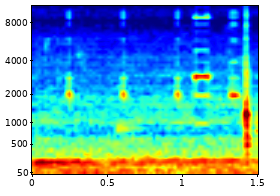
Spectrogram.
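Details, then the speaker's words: 2022 Mitsubishi Xpander Sport CVT, instrument-cluster turn signal sound options demonstrated: crisp even clicks roughly three a second, steady and regular; indicator sounder working normally. "Nah, ini yang gua demen nih, suara sein-nya nih. Suara dua dia kayak gini. Ya, biasa aja sih yang suara satu."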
